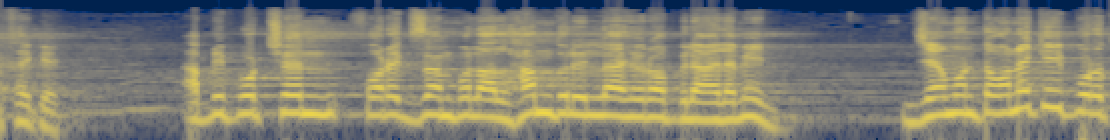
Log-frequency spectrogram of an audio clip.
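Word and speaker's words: الحمد لله: আলহামদুলিল্লাহ ভালো আছি তো আলহামদুলিল্লাহ না বলে সে বলেছে আলহামদুলিল্লাহ উচ্চারণ পরিবর্তন হয়ে গেছে এই কারণে অর্থ পরিবর্তন হয়ে দাঁড়াবে যে সমস্ত নিন্দা আল্লাহর জন্যে যিনি জগৎসমূহের রব আমার কথা কি বুঝতে পারছেন শুধু হা এর মাখরাজ ভুল হওয়ার কারণে এই সমস্যা হলো তাই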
